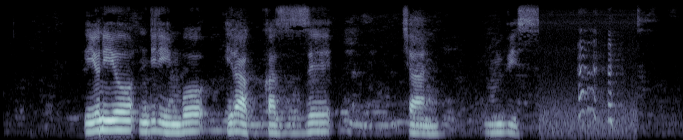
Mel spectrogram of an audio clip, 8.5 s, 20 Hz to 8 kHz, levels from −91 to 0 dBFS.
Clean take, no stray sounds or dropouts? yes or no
no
